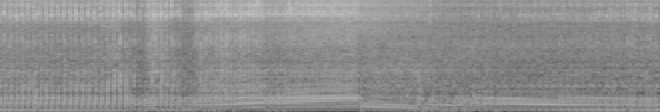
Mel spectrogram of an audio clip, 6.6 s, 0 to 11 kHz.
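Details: 1964 VW Baja Bug air-cooled flat-four, formerly seized, sitting over a year, run on old gas: idles evenly, revs up smoothly and settles back, no misses or knocks; running healthy.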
